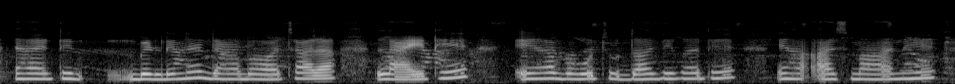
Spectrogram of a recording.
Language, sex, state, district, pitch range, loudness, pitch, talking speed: Hindi, female, Chhattisgarh, Raigarh, 240-265 Hz, -23 LUFS, 255 Hz, 90 wpm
